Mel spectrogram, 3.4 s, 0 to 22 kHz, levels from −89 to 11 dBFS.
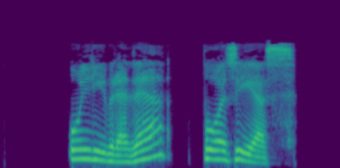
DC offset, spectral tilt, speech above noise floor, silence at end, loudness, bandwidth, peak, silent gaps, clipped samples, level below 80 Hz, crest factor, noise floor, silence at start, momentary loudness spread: under 0.1%; -4 dB/octave; over 72 dB; 0.45 s; -19 LUFS; 8 kHz; -4 dBFS; 1.74-2.03 s; under 0.1%; -60 dBFS; 16 dB; under -90 dBFS; 0.7 s; 8 LU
